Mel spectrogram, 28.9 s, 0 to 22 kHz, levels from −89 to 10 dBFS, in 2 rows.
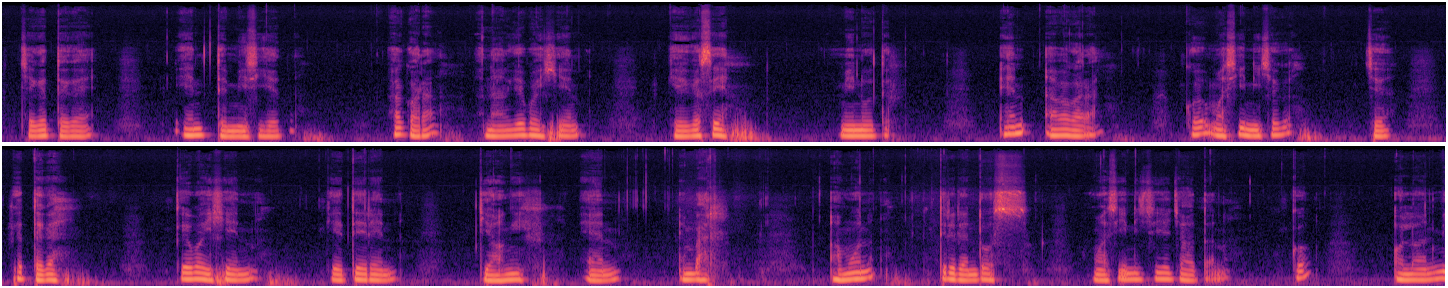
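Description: The speech recording shows no technical faults at any point, and its level, timing and continuity hold steady throughout.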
